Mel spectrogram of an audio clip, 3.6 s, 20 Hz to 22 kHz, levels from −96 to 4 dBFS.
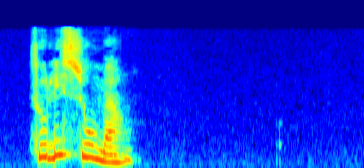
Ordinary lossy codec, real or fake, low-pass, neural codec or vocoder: AAC, 64 kbps; fake; 10.8 kHz; vocoder, 48 kHz, 128 mel bands, Vocos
